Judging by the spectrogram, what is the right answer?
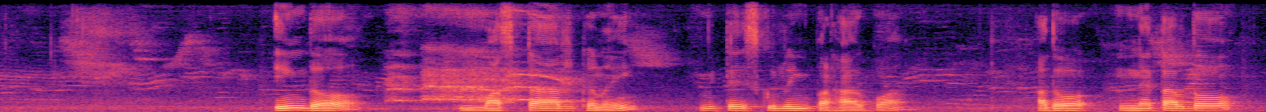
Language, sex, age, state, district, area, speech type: Santali, male, 45-60, West Bengal, Birbhum, rural, spontaneous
